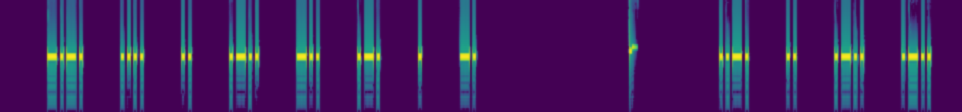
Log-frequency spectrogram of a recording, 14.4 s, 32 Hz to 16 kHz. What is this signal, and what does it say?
Morse code, heard as a keyed tone, about 25 wpm, spaced as for 12 wpm, 690 Hz. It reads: CHILDREN FILL
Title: 4x Character Spacing - Top 500 Words - 25wpm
